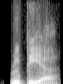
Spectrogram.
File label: "rupiah", American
